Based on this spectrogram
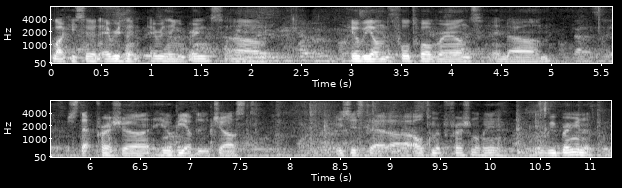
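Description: Fairly quick speech from a man, with noticeable noise behind him. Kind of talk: interview answer. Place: gym. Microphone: phone near.

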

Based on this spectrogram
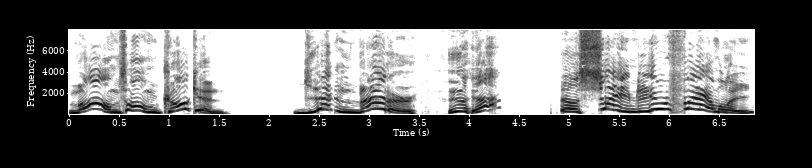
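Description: The voice is high-pitched. It moves at a very slow pace. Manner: folksy, chipper.

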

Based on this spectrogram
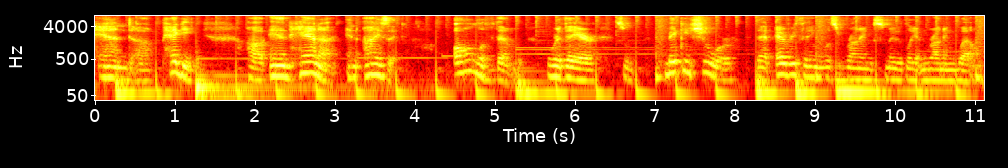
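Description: A woman speaks at a fairly slow pace with long, frequent pauses. Clear music plays in the background. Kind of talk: interview answer. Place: home room. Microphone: webcam.

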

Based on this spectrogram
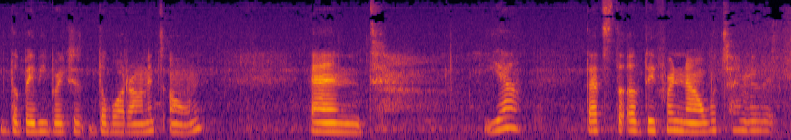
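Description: Over light background noise, a woman talks at a fairly slow pace with fairly even intonation and long, frequent pauses. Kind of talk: casual vlog chat. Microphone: phone near.

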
